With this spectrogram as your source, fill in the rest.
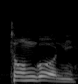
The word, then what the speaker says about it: Tongoni: And this is before I believe Tanga started the ruins of Tongoni. Tongoni Tongoni. Yes. I said English pronunciation but tongoni ruins tongoni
